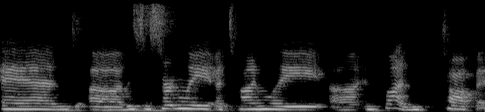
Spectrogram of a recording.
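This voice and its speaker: A somewhat breathy woman with an American accent speaks with ordinary pitch variation. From Massachusetts, Boston area. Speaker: government relations consultant. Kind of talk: panel talk, personal story.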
